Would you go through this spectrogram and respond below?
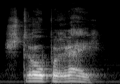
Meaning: poaching (illegal hunting)
- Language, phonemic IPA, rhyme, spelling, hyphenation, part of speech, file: Dutch, /ˌstroː.pəˈrɛi̯/, -ɛi̯, stroperij, stro‧pe‧rij, noun, Nl-stroperij.ogg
